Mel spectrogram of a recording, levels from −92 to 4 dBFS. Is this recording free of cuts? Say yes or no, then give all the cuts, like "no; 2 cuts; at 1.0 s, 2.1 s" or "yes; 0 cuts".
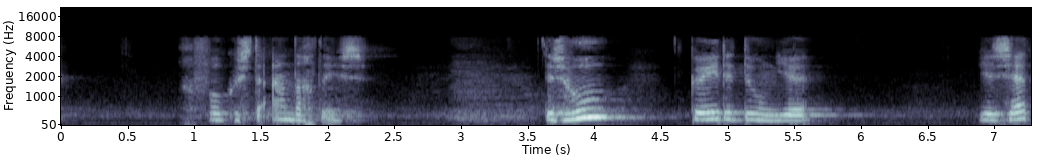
yes; 0 cuts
